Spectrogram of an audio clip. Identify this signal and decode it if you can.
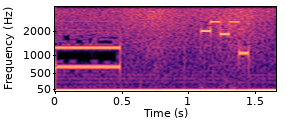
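Five-tone selective call (ZVEI), heard as quick runs of five tones, tones of about 70 ms. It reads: 88771
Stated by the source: ZVEI five-tone call 88954 received by SDR.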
